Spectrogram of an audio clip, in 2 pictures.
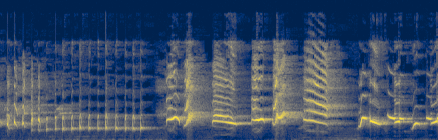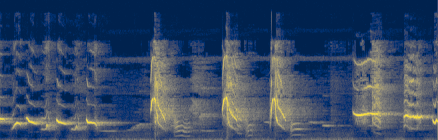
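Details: Oriental magpie-robin song used to make captive birds sing: an opening rattling trill, then a rapid string of varied chirps and sharp downslurred whistles, with low background hum.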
